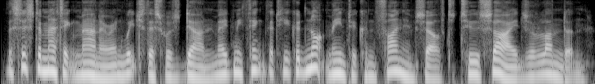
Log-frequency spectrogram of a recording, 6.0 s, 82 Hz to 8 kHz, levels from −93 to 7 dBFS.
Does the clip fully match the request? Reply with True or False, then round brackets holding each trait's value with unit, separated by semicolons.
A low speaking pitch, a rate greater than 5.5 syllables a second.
True (130 Hz; 5.7 syllables/s)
